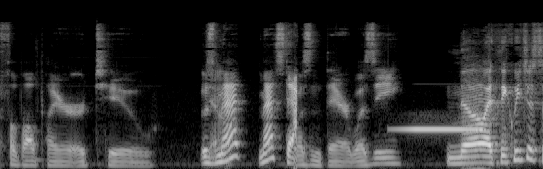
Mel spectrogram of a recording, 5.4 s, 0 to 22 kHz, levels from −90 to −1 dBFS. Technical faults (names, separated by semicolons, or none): damaged data in a compressed stream; loudspeaker feedback squeal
